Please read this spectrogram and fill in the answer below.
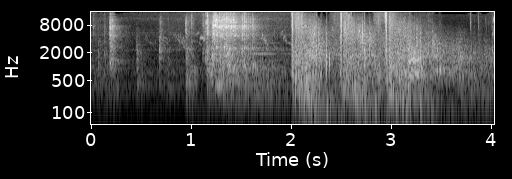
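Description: A clay target thrower clicks faintly, then a matchlock harquebus fires: a rush of noise builds about a second in, and the loud shot comes about two seconds in, its noise lasting over a second as it dies away.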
